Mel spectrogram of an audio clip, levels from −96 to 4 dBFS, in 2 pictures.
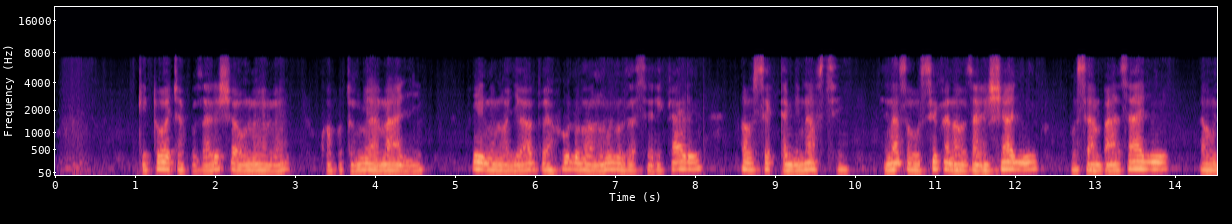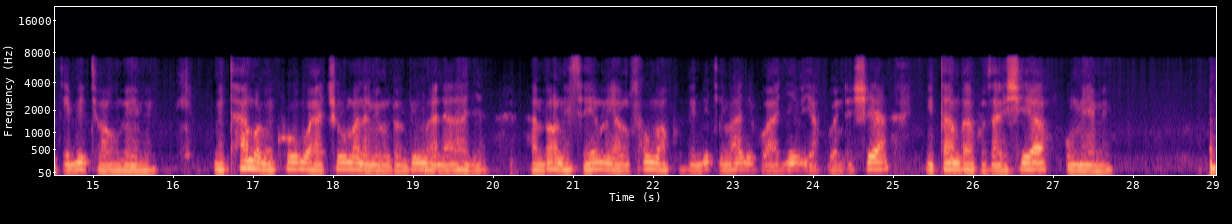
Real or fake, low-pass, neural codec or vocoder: fake; 7.2 kHz; codec, 16 kHz, 2 kbps, FreqCodec, smaller model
